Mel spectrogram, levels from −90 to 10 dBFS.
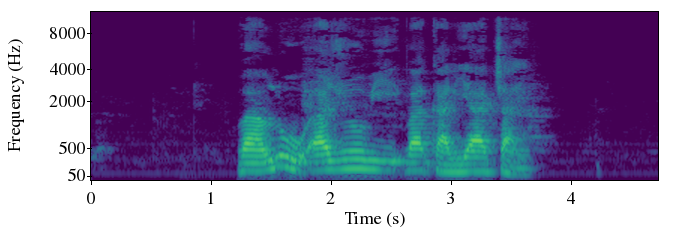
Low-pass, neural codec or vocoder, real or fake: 10.8 kHz; none; real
